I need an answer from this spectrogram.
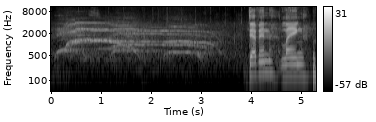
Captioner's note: audience cheers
